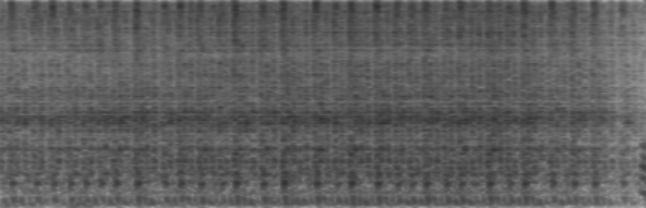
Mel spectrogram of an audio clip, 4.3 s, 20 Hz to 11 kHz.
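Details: Kawasaki KDX200A two-stroke enduro engine, about 40 years old, first start after rebuild with pattern parts and crankshaft bearing sorted: steady, even idle with no knocking or rattles, much smoother than before; normal healthy idle.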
